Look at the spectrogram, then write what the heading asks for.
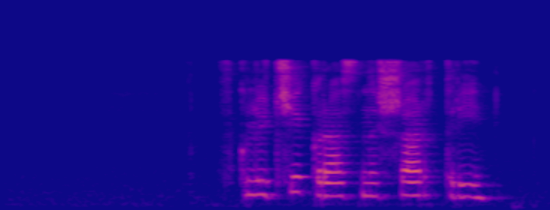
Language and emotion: Russian, neutral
